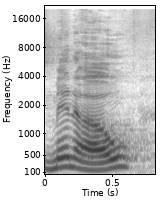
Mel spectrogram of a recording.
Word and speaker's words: Minnaugh: book and and grace minnow is spelled mino is spelled m-i-n-n-a-u-g-h but it also there's another type of minnow too right there's a fish minnow yes it's a minnow which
